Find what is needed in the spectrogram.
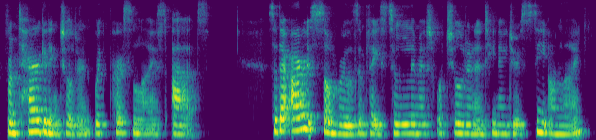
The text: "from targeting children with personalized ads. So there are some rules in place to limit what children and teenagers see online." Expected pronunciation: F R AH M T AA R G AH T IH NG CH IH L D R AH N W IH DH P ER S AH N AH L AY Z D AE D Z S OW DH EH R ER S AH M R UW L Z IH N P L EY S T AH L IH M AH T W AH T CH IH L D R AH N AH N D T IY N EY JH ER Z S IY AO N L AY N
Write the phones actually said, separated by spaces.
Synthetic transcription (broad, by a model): F R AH M T AA R G AH T IH NG CH IH L D R AH N W IH DH P ER S AH N AH L AY Z D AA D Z S OW DH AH R ER S AH M R UW L Z IH N P L EY S T AH L IH M AH T W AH T CH IH L D R AH N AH N T IY N EY JH ER Z S IY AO N L AY N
